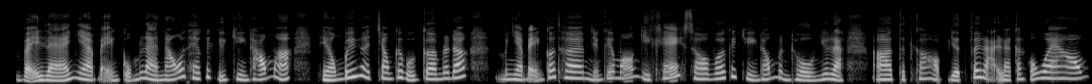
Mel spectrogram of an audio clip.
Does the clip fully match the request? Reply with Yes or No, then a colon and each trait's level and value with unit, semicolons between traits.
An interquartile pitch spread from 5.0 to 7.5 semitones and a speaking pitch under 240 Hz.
No: average, 5.3 semitones; high, 245 Hz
